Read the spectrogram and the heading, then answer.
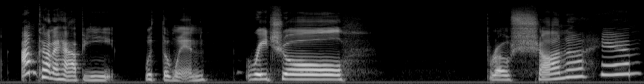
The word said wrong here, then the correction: Brosnahan: I'm gonna pronounce that wrong. That's cool. – Brosnahan.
